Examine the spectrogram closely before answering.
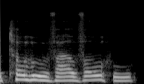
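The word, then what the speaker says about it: תהו ובהו: make it flow better, instead of having a we're going to have it say ah. So tohu vavohu, which we don't know how to say this one yet, but commonly paired words often will have a larger vowel sound instead of a smaller vowel sound, just so that it flows better.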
